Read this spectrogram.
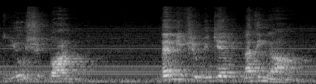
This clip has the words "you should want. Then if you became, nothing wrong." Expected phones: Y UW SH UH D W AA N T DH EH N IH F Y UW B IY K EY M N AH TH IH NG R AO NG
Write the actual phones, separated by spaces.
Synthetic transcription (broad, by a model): Y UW SH UH D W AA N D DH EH N IH F Y UW B IY K EY M N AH T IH NG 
